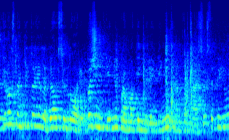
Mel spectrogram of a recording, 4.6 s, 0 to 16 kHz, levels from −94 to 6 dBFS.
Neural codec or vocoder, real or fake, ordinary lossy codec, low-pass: none; real; Opus, 16 kbps; 14.4 kHz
